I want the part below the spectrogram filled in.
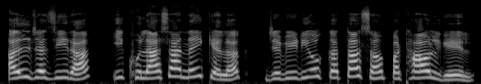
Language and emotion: Maithili, neutral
